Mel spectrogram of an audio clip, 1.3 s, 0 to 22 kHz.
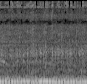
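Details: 1971 car idling after a quick-charged battery, ready for the road before the paint shop. Steady low rumble with an even beat and no knocks or ticks: a normal healthy idle.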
